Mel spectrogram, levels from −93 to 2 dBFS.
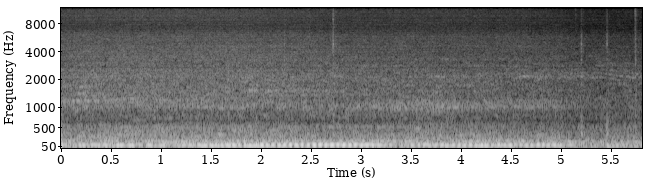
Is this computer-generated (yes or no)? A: yes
